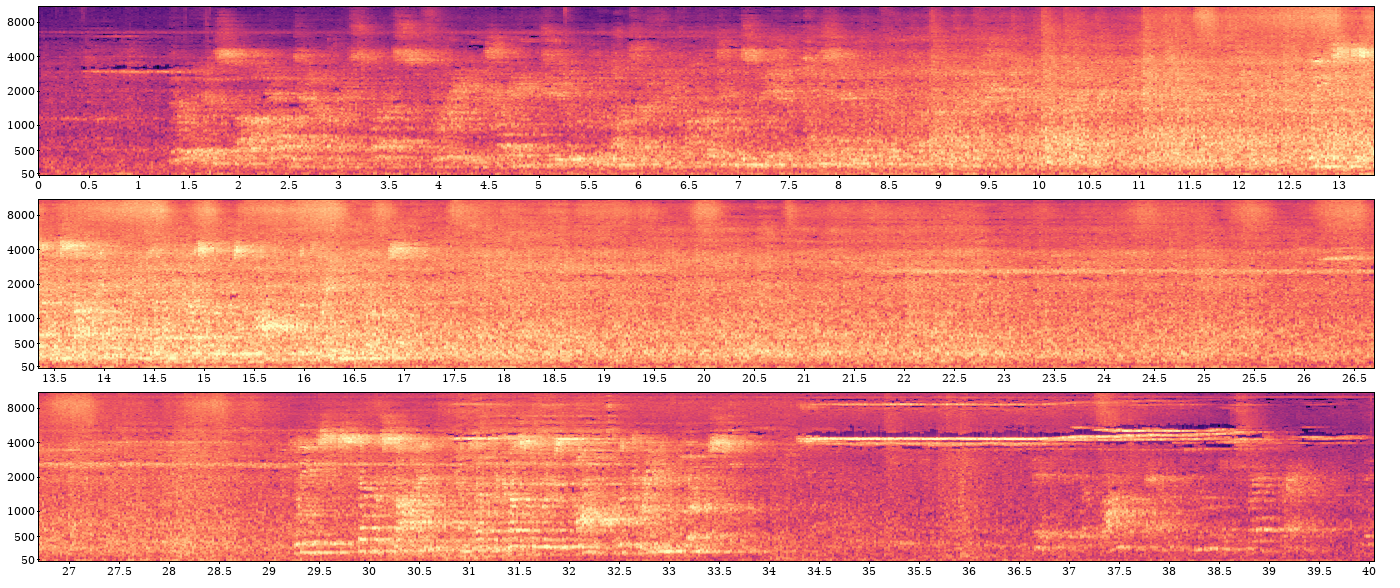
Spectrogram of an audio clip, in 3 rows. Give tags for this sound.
1-train; ambiance; announcement; arrival; departing; departure; field-recording; IRT; metro; MTA; New-York-City; NYC; platform; railway; railway-station; Spanish-announcement; station; subway; subway-announcement; subway-platform; train; transit; underground; west-side

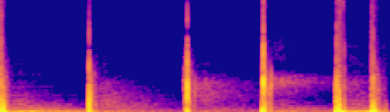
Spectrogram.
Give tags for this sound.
abstract; electro; click; effect; noise; glitch; static; processed; synth; contemporary; digital

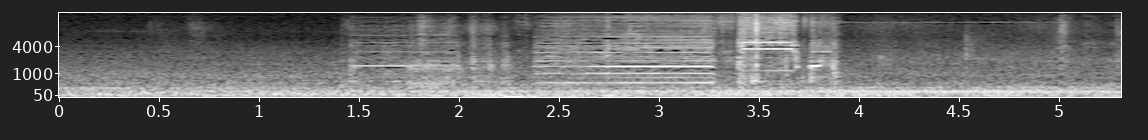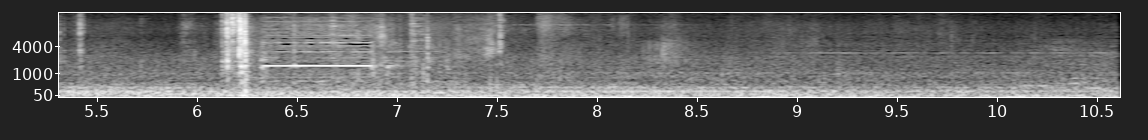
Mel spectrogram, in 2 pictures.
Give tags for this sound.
travel; subway; train; light-rail; tube; metro; travelling; ticket; ticket-machine; tickets; station; underground; train-station

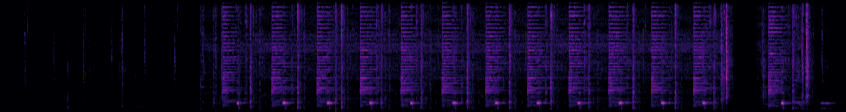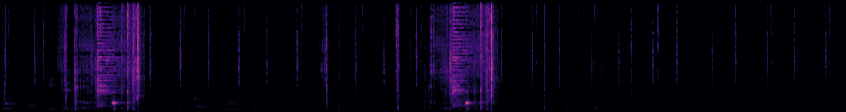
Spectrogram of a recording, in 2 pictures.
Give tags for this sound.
chime; clock; cuckoo

